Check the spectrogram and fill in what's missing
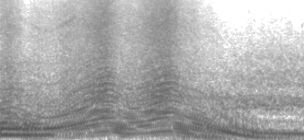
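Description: In the racing game Assetto Corsa, a drift car's engine revs up and down in sweeping rises and falls, a steady mid-loud whine with no speech over it.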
